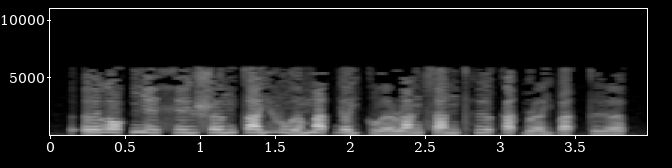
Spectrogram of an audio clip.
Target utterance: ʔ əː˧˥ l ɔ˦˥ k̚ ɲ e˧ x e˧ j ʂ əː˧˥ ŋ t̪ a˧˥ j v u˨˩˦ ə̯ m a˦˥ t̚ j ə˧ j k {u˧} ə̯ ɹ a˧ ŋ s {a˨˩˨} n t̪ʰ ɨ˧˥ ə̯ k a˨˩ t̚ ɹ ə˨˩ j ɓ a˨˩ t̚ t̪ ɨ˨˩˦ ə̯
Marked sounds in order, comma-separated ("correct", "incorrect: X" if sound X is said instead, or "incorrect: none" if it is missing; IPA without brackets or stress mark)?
incorrect: u˨˩˨, incorrect: a˧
